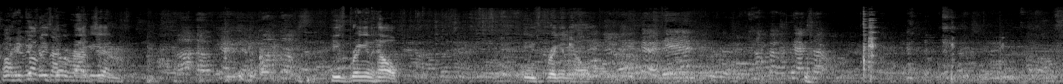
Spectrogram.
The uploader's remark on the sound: Live restaurant review of the Whispering Canyon Cafe. Join us virtually around the breakfast table for our live restaurant review of one of Walt Disney World's most fun, engaging, well-themed, entertaining and delicious experiences - the Whispering Canyon Cafe at Disney's Wilderness Lodge.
